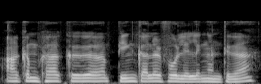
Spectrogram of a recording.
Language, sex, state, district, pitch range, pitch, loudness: Wancho, male, Arunachal Pradesh, Longding, 140-150 Hz, 145 Hz, -16 LUFS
